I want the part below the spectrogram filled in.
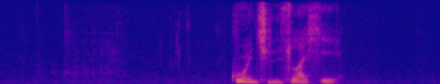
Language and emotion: Russian, angry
